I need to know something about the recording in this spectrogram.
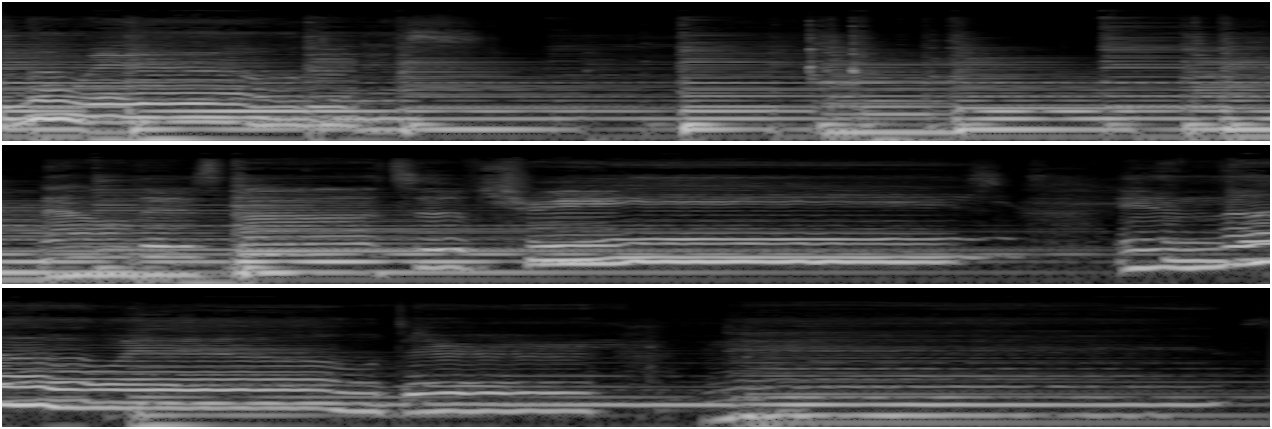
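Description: Acoustic guitar strummed in chords while a man sings the song's closing lines, his voice wavering over the chords; the playing drops away briefly just before twelve seconds in, then picks up again.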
